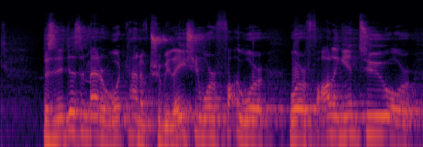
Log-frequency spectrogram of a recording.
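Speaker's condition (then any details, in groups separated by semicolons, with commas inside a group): No condition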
